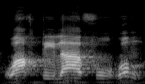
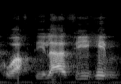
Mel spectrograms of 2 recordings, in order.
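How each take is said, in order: First: The vowel after the f is u. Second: The vowel after the f is i. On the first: The disagreement is more strongly condemned. The speaker calls it right. "begitu dibaca waqtilafuhum ablagh, lebih mencela" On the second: The disagreement is only mildly condemned. The speaker calls it wrong. "berbeda kalau dibaca waqtilafihim, enggak terlalu tercela"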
